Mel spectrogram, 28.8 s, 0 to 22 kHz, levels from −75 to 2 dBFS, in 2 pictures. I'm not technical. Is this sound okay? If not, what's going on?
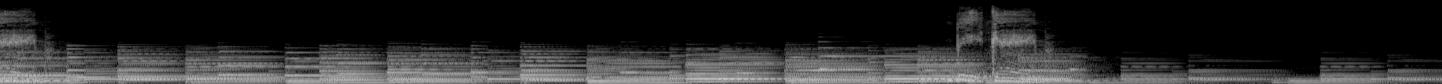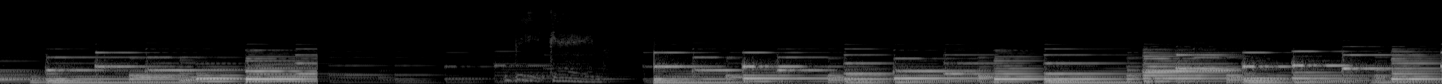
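No. From 17.59 to 20.96 s the sound almost disappears, leaving only a faint trace. The likely cause is one channel inverted, so the two sides cancel when combined.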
